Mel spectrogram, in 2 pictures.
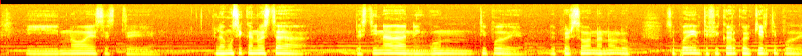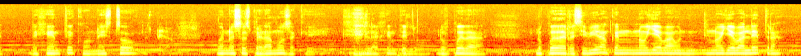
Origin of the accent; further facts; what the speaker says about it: Mexico City, Mexico; Nosotros que somos chilangos 100%, pues siempre estamos aquí en el ruido, el smog, los camiones.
